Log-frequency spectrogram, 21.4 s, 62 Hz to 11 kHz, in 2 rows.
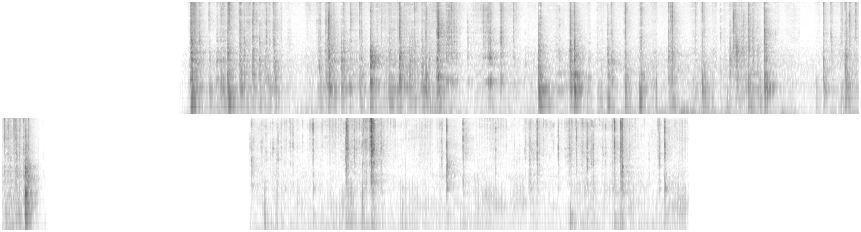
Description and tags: Cat scratching
Cat snoring. The cat has a cold and she is snoring during her sleep.
Recorded with Zoom H6 recorder. The sound wasn't postprocessed.
Recorded close up in a little room at a shelter in Mochov. Suitable for any film.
